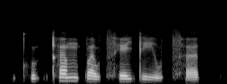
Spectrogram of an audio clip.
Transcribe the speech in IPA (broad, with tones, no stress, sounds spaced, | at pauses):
kʷʰ ɐ˧ k̚ t̪ʰ ɐ˥ m p ɐ˨ w t͡sʰ e˧ j t̪ iː˨˩ w t͡sʰ ɐ˨˥ t̚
